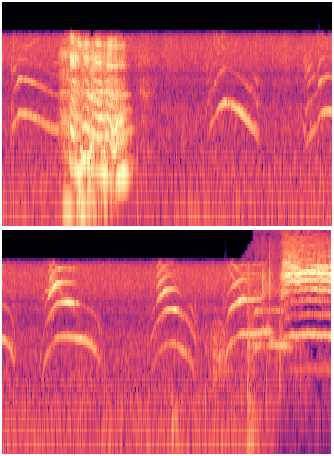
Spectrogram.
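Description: A tiny kitten mews with short, high, thin cries.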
